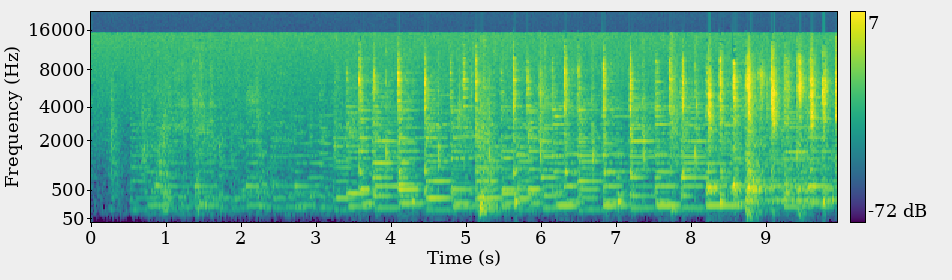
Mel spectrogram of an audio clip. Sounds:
music, speech

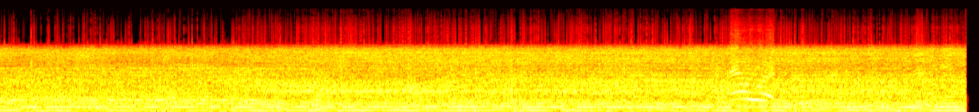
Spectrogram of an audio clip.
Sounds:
speedboat, speech

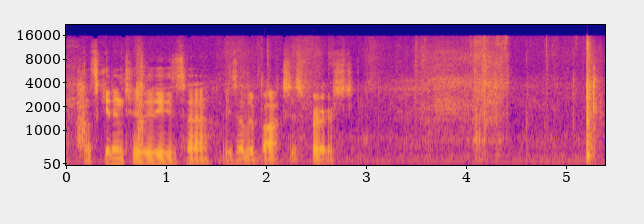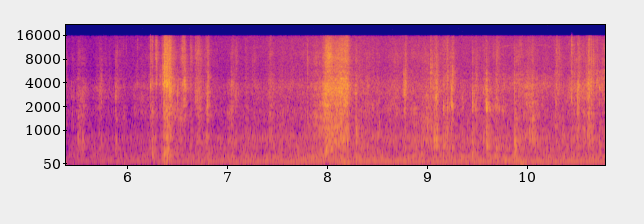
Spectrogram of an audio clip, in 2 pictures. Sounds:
speech, inside a small room

